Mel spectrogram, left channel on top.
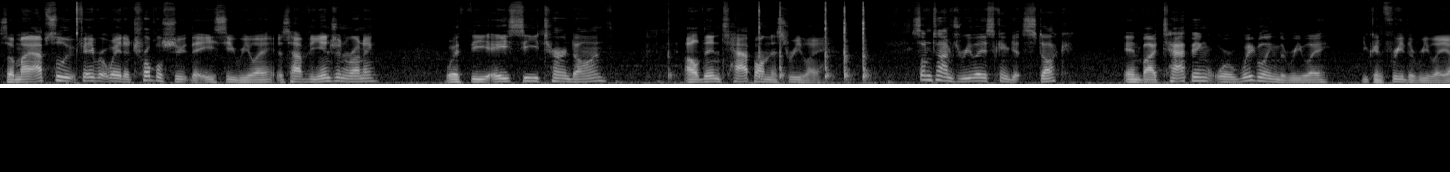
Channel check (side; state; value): right; silent; 55 dB below the other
